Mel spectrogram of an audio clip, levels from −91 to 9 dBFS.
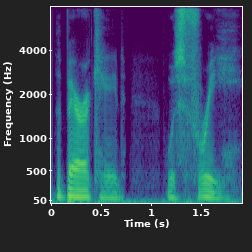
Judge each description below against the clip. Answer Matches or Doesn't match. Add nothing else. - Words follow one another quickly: Doesn't match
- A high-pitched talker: Doesn't match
